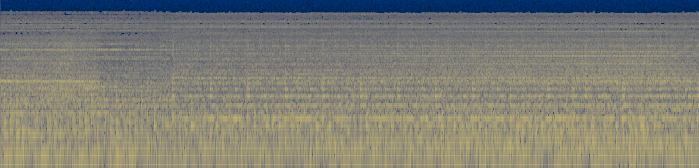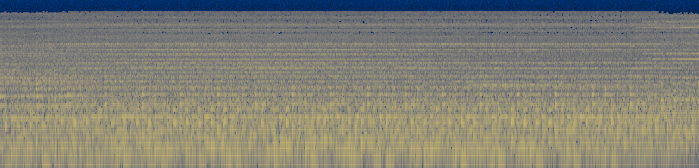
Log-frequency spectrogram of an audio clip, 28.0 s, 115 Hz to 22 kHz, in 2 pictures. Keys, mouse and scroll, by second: 1.1-3.4 typing, 4.9 typing, 6.0 click, 10.0 right click, 10.3 click, 11.1-11.9 scroll up 1, 17.1 click, 18.2 right click, 19.3 click, 22.2 click, 22.7 right click, 27.3 right click.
